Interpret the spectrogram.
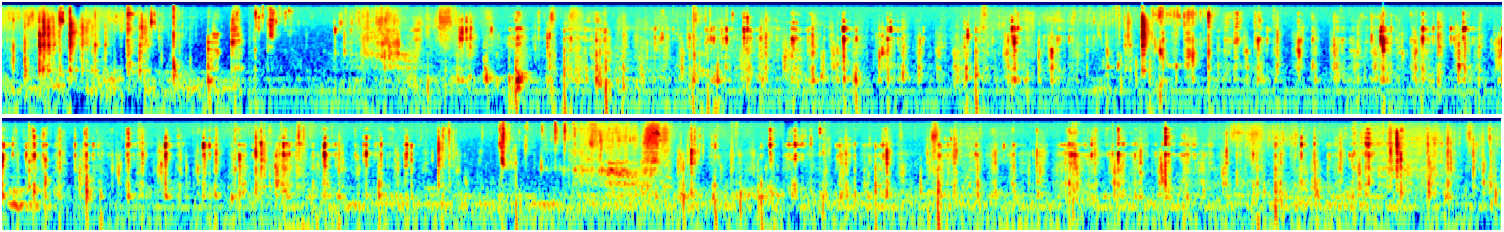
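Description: Close-up chewing and biting of a profiterole: a choux puff coated in white chocolate and topped with chocolate chips and sliced almonds. Many small crisp crunches and mouth sounds come in quick irregular succession.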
